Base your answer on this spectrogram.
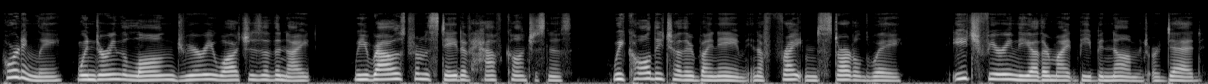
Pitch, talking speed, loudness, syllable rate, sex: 205 Hz, 190 wpm, -17 LUFS, 5.3 syllables/s, female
